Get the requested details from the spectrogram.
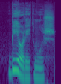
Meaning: biorhythm
- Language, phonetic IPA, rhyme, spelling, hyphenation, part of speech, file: Hungarian, [ˈbijoritmuʃ], -uʃ, bioritmus, bio‧rit‧mus, noun, Hu-bioritmus.ogg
